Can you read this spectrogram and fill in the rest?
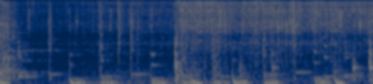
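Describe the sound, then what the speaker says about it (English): Boiled jackfruit seeds drop into hot coconut oil and start frying with a bright, steady sizzle, punctuated by several knocks and scrapes of stirring in the pan, close up and without talk. "And now we could add our boiled jackfruit seeds."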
